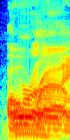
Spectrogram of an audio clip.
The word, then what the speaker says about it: Orale: And the correct pronunciation of the restaurant is Orale. Orale, yes, yes.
